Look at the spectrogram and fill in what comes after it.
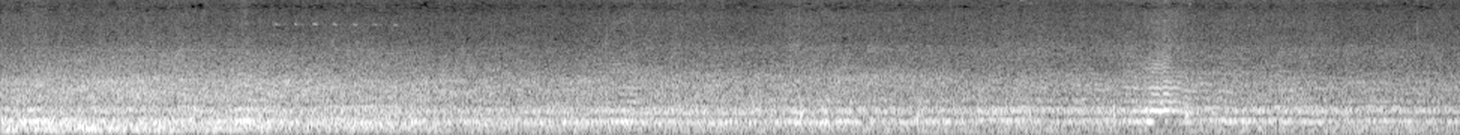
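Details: Many bees producing a low, unbroken droning buzz, steady in pitch and loudness, with faint brief tones flickering above the hum.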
